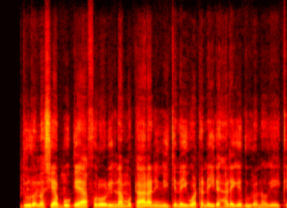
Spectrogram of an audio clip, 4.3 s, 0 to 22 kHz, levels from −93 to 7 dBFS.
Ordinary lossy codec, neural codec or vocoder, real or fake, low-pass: none; codec, 44.1 kHz, 7.8 kbps, Pupu-Codec; fake; none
